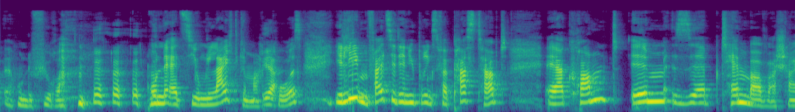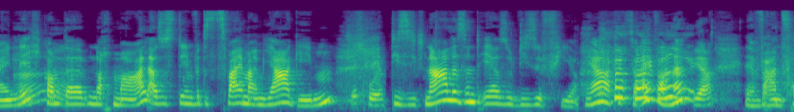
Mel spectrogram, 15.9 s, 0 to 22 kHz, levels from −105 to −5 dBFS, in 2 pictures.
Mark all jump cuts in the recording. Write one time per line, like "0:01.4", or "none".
0:11.8
0:13.7
0:14.9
